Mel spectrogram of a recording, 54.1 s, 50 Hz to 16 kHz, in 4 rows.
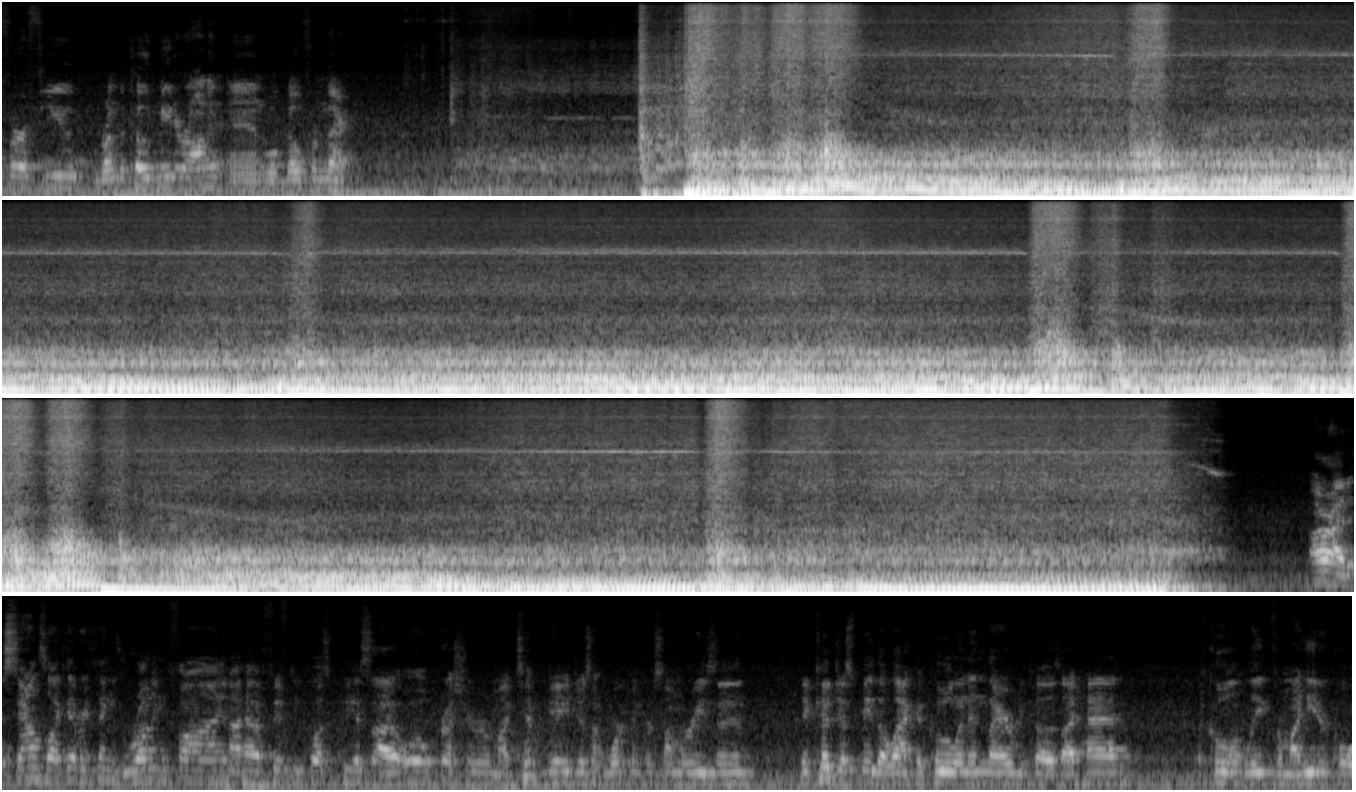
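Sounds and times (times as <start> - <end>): car engine cranking and starting: 4.4 - 39.4
car engine idling: 6.3 - 39.3.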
